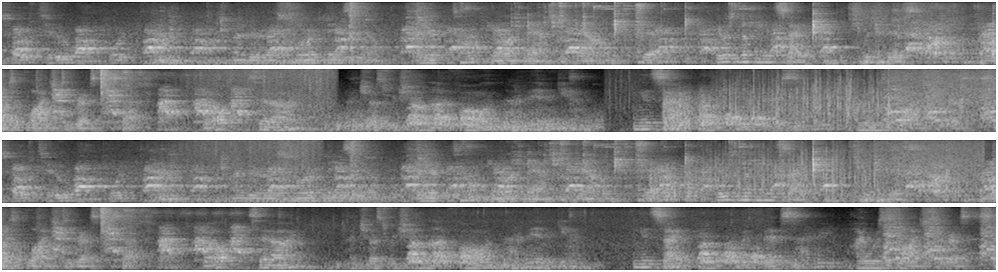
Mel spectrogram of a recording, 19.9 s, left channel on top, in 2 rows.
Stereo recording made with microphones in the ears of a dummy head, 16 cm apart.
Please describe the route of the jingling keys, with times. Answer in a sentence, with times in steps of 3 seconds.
In this clip you hear the jingling keys on the left from 0 s, in the centre from 6 s, on the left from 9 s and not at all from 12 s.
